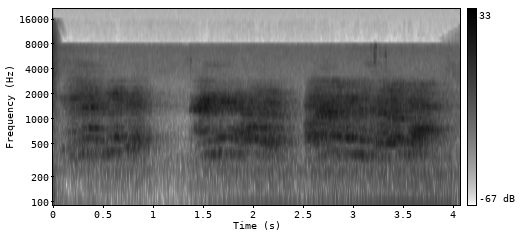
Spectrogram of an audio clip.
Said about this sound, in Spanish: Por ahí disculpen que va pasando el del fierro viejo. Escuchemos.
